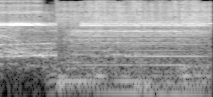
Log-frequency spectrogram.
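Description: Music with guitar, with a steady bass line coming in about half a second in.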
